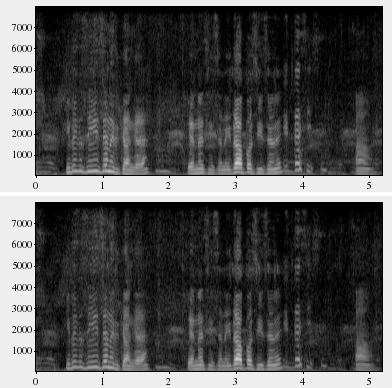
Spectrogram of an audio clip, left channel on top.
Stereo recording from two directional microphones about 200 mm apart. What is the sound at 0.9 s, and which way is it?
Speech, 30° right (ahead or behind).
